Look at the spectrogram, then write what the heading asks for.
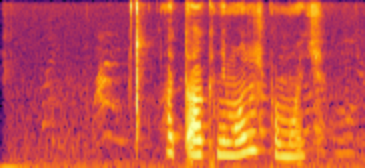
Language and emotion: Russian, sad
